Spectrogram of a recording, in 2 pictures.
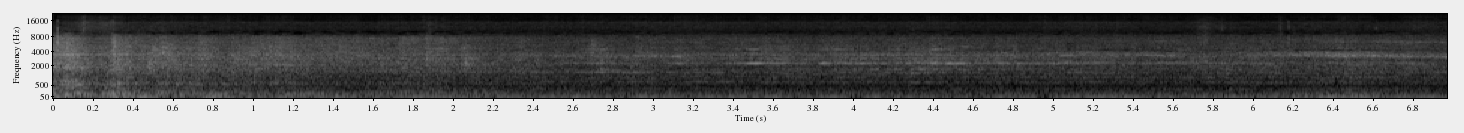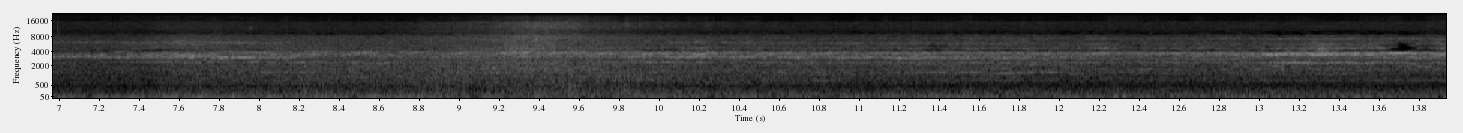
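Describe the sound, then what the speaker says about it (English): An incoming train approaching a truck stuck on the tracks, heard as a steady loud rolling rumble with faint rhythmic rail clatter and a high whine continuing throughout. "he heard the ominous sound of the incoming train"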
